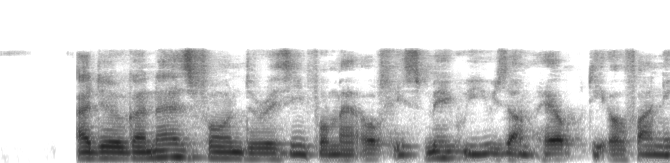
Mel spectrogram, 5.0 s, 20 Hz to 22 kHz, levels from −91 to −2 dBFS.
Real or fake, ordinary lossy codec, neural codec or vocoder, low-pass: fake; none; codec, 16 kHz, 1 kbps, X-Codec, WavLM features, trained on Multilingual LibriSpeech; 7.2 kHz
